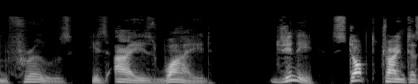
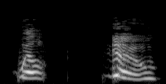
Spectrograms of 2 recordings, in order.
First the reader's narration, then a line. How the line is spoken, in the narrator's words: sobbed Hermione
